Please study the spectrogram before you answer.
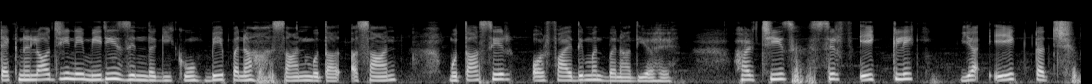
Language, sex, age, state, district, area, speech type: Urdu, female, 30-45, Delhi, North East Delhi, urban, spontaneous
